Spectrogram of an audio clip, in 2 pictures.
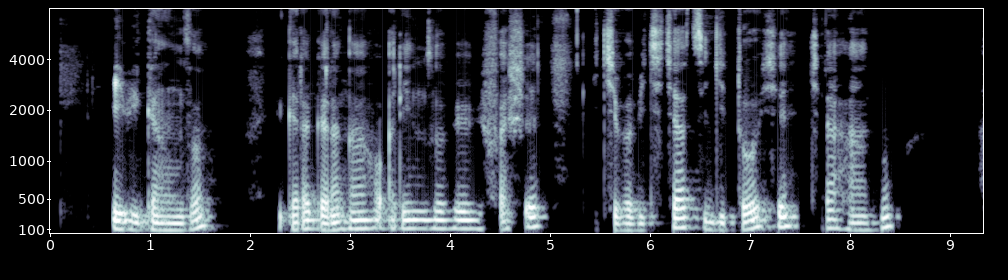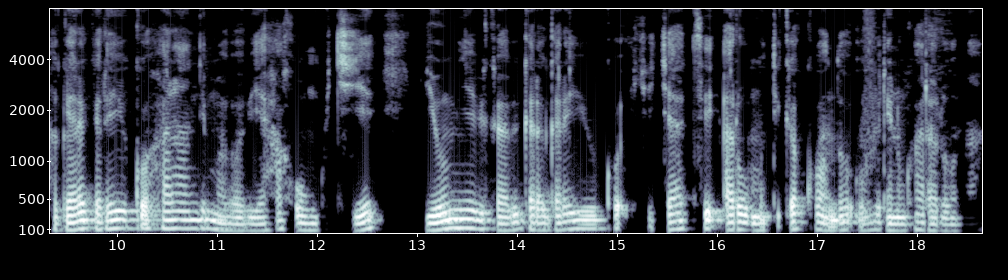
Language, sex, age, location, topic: Kinyarwanda, male, 18-24, Kigali, health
